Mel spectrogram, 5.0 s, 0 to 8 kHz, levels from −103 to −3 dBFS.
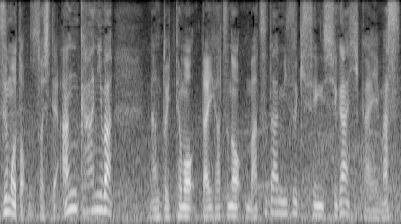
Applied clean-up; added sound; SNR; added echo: none; none; none; none.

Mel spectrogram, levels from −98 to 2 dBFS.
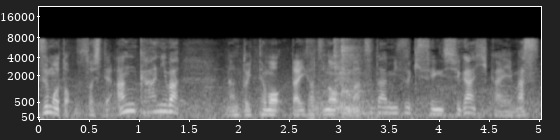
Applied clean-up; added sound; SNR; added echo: none; Sliding door; 10 dB; none.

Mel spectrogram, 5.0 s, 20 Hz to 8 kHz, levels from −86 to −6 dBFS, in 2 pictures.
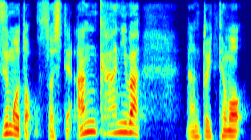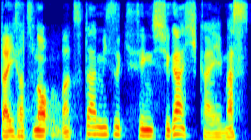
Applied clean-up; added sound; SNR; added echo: neural mask model DeepFilterNet 3.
